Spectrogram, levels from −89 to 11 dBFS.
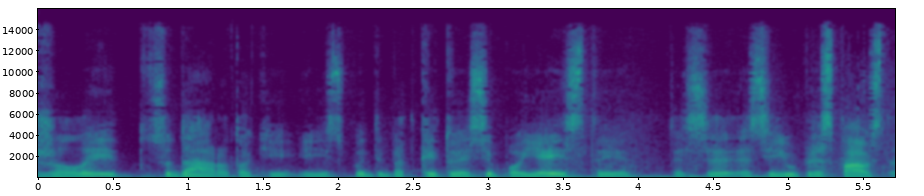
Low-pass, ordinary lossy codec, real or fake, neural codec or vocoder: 14.4 kHz; AAC, 48 kbps; real; none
